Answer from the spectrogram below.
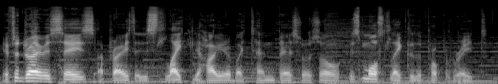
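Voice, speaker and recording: A man narrates his travel vlog in a frank, advice-giving way, his voice a little stuffy from a slight cold. He speaks lower than most men. Faint music plays under the narration. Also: expressive, quick pace, darkish tone. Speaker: travel vlogger.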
